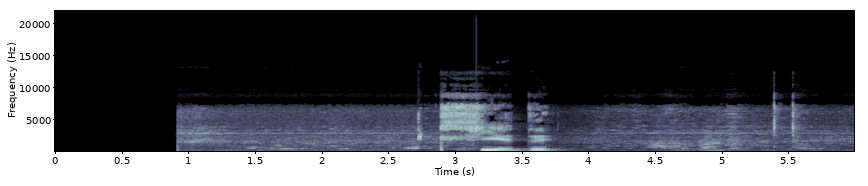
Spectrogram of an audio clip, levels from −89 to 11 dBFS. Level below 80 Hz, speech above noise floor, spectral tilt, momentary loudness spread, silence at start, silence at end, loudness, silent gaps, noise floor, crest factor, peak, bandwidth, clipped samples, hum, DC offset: -58 dBFS; 25 dB; -2 dB/octave; 24 LU; 0.9 s; 0.2 s; -14 LUFS; none; -42 dBFS; 20 dB; 0 dBFS; 9.6 kHz; under 0.1%; none; under 0.1%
